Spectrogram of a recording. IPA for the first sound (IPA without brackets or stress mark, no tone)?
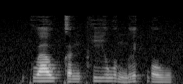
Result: kʷ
